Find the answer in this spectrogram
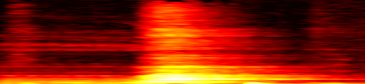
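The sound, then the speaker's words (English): A dog lets out a loud, harmonic bark, followed by a shorter yelp, with a second bark starting as it ends; the dogs are barking at a man delivering a package. “Awful dogs.”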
